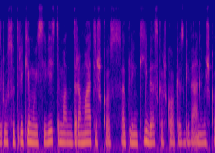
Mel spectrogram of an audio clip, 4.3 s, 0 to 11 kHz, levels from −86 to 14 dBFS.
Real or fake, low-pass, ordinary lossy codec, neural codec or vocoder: real; 7.2 kHz; Opus, 16 kbps; none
